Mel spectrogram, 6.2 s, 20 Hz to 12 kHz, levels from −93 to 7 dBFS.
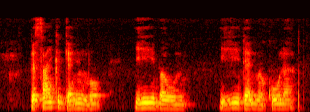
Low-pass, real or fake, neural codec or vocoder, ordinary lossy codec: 7.2 kHz; real; none; AAC, 64 kbps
